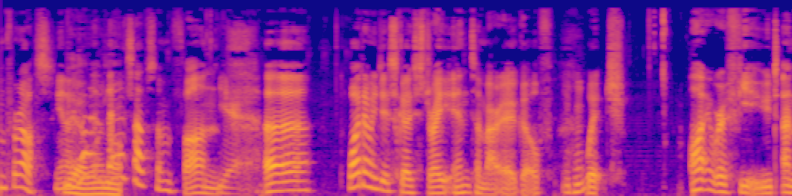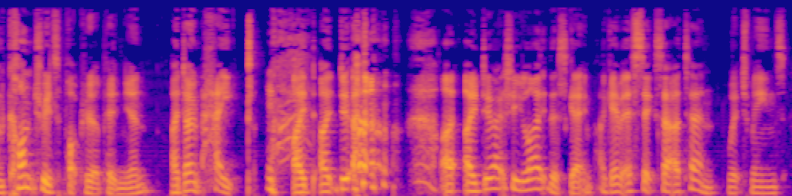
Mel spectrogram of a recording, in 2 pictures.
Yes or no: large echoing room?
no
